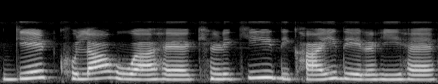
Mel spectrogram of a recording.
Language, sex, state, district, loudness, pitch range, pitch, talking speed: Hindi, female, Jharkhand, Deoghar, -13 LUFS, 230-275 Hz, 240 Hz, 125 wpm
